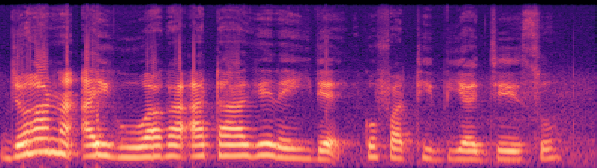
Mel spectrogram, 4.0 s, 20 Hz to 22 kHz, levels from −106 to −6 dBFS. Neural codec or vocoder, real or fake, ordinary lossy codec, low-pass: vocoder, 44.1 kHz, 128 mel bands every 256 samples, BigVGAN v2; fake; none; 19.8 kHz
